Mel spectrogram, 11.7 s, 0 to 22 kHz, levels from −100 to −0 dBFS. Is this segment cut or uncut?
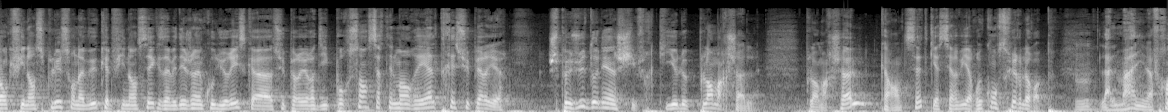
uncut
